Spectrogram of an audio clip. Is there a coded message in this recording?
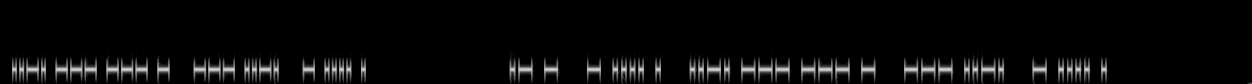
Yes: Morse code from 0.1 to 11.1 s, heard as a keyed tone, about 36 wpm, 700 Hz. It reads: FOOT OF THE AT THE FOOT OF THE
